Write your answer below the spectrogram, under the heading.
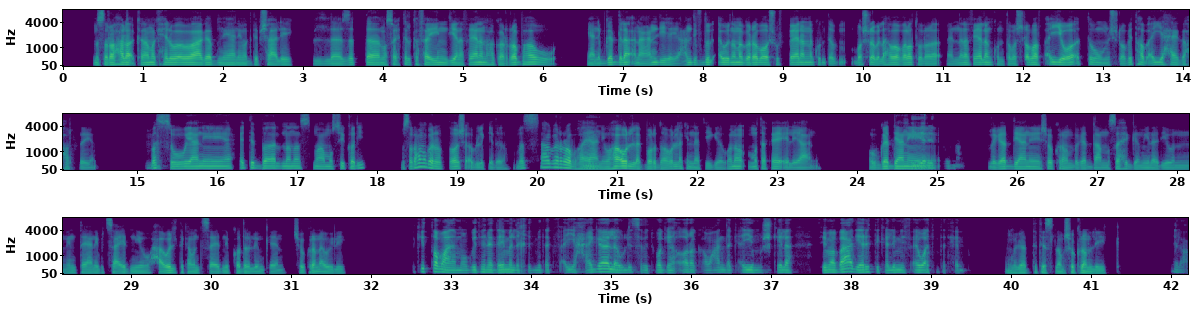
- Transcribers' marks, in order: unintelligible speech
- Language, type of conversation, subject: Arabic, advice, إزاي أحسّن نومي لو الشاشات قبل النوم والعادات اللي بعملها بالليل مأثرين عليه؟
